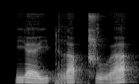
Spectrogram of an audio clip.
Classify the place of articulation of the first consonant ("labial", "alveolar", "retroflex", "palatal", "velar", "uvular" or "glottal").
palatal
